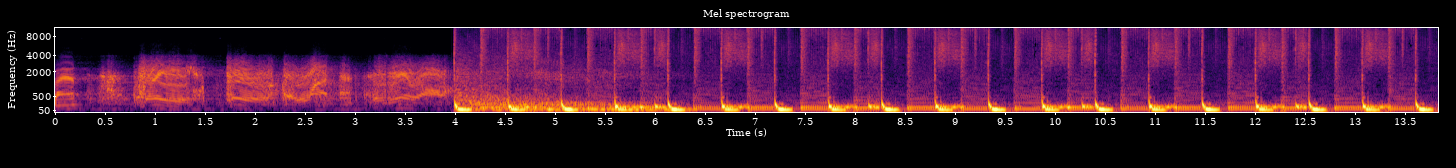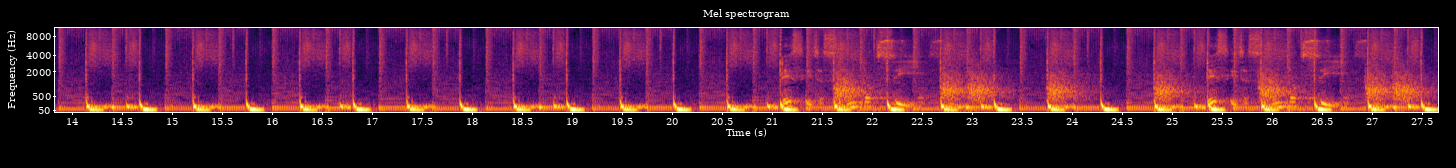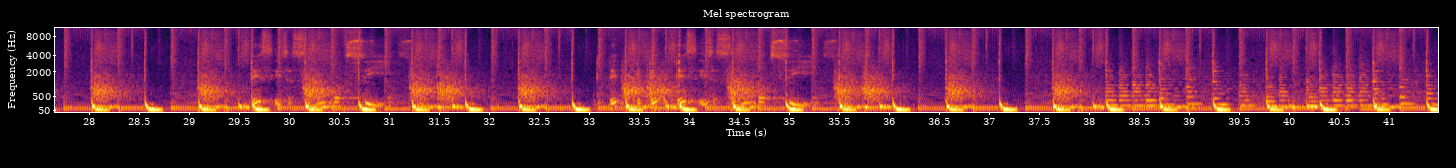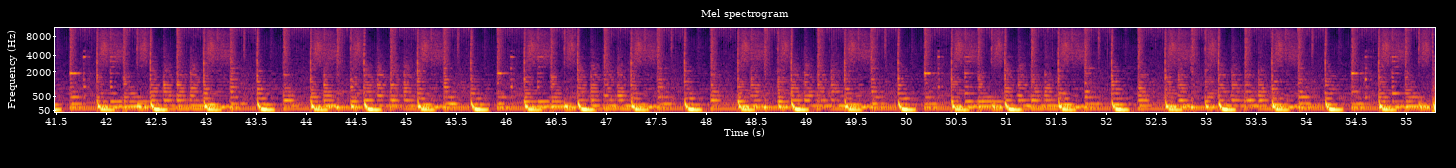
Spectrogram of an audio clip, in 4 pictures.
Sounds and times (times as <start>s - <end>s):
Music: 3.9s - 55.2s.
